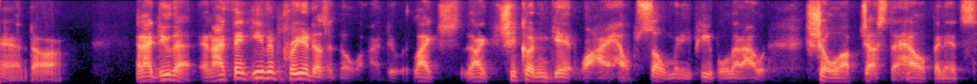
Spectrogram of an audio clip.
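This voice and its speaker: A man at a moderate pace, with big swings in loudness, a dry, close sound with no echo, and a quiet background. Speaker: community reentry manager, formerly incarcerated. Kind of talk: interview testimony. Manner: halting, many fillers and repetitions.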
